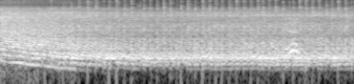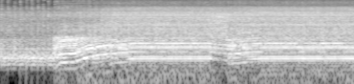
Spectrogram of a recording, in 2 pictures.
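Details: Stihl string trimmer after fitting a Hipa replacement carburetor: two-stroke screams at high revs, eases and picks up cleanly with no bogging; previously bogged on throttle, new carb fixed it.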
